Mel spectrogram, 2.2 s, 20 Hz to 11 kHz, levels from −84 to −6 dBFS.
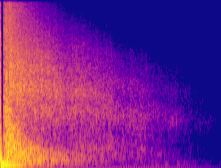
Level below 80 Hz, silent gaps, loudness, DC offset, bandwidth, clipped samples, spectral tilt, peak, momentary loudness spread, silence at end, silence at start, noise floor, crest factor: -24 dBFS; none; -17 LUFS; under 0.1%; 11 kHz; under 0.1%; -4.5 dB/octave; 0 dBFS; 25 LU; 1.25 s; 0 s; -60 dBFS; 18 dB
